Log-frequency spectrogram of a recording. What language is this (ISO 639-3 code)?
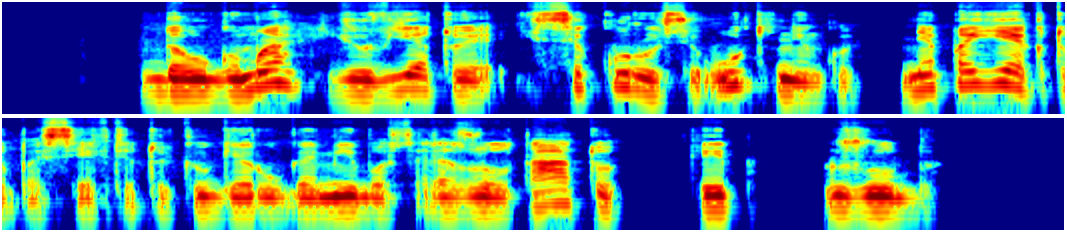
lit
